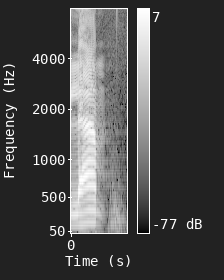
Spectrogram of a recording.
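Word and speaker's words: لام: அடுத்து லாம், லாம் ரொம்ப ஈஸி, இதுக்கு ப்ராக்டிஸே தேவையில்லை, எல்லா லாங்குவேஜில் இருக்கக்கூடிய லாம் தான், தமிழ்லேயும் வருது லா, இங்கிலீஷ்லேயும் இருக்குது லா. சரிங்களா? இது வந்து எல்ஏடபிள்யூமா லா அப்படின்லாம் சொல்லாமல் லாம் அப்படிலாம் இல்லை, லாம் அலிஃப் லாம் மீம் லாம் அந்த லாம் தான்.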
